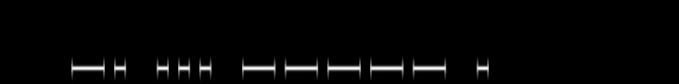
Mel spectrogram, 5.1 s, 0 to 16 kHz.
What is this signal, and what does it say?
Morse code, heard as a keyed tone, about 15 wpm, 700 Hz. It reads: NS0E
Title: USA Call Signs - 4 Characters - Repeated 2x - 15wpm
